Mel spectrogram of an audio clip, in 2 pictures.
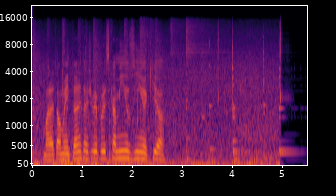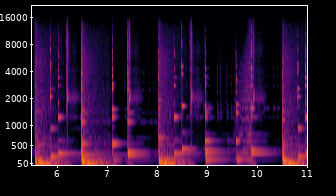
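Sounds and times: sea: 0:00.0 - 0:05.2
wind: 0:00.0 - 0:09.2
soft background music: 0:00.0 - 0:11.0.

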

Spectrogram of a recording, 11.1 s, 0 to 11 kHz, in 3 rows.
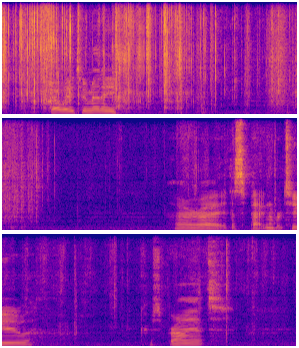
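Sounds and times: wrapper crinkling: 0:00.0 - 0:04.4.

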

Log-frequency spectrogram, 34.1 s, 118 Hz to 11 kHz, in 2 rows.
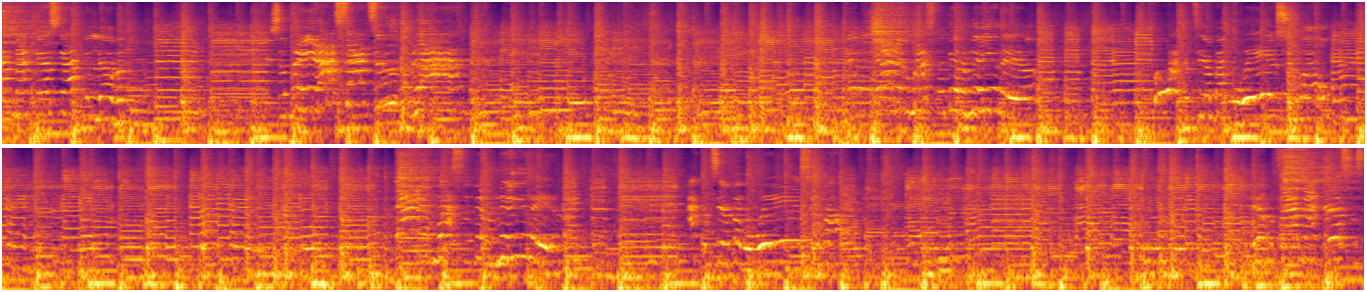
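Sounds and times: bass guitar: 0:00.0 - 0:34.0
drum beat: 0:00.0 - 0:34.0
electric guitar: 0:00.0 - 0:34.0.

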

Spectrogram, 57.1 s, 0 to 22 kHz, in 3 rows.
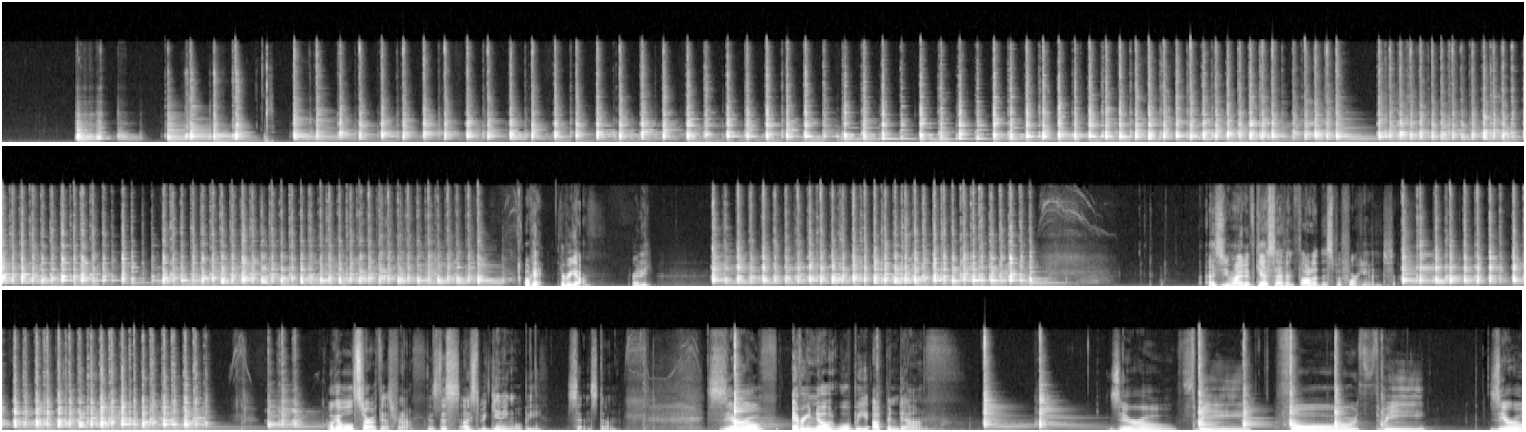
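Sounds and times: shamisen rapid plucked notes: 0:00.9 - 0:25.5, 0:27.9 - 0:32.5, 0:36.5 - 0:42.6, 0:47.0 - 0:48.5, 0:49.2 - 0:55.9.

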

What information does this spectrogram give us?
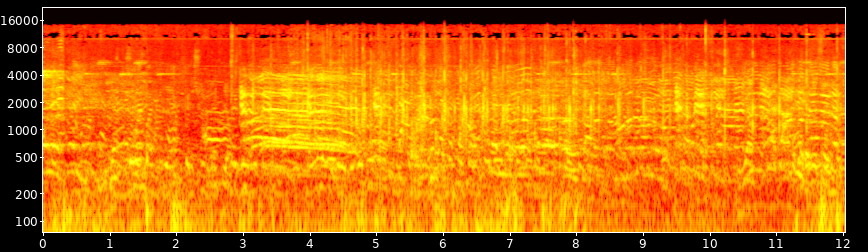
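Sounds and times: crowd calling out and chattering: 0:00.0 - 0:12.0.

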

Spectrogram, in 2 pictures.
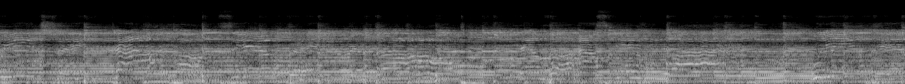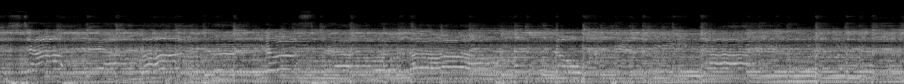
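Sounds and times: guitar playing: 0:00.0 - 0:18.0
woman singing: 0:00.0 - 0:18.0.

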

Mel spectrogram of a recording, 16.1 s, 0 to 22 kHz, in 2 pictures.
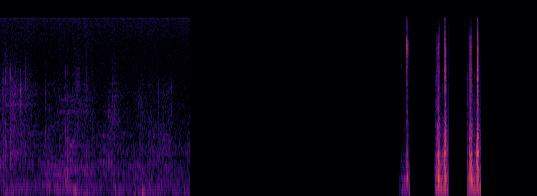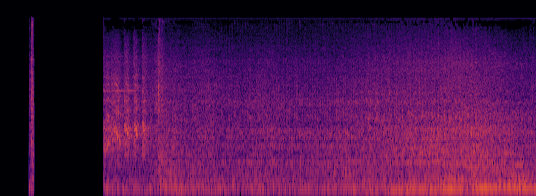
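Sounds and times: car engine cranking and running: 0:09.6 - 0:13.9.

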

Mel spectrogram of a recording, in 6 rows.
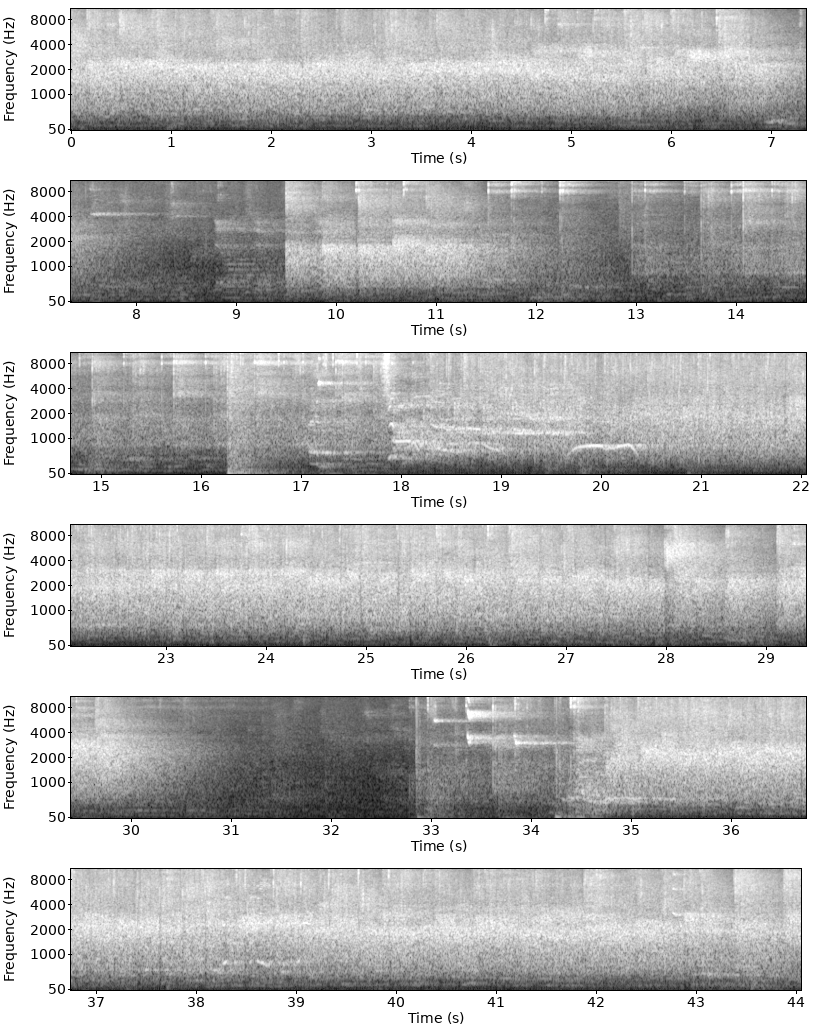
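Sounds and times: table tennis balls clicking: 0:11.5 - 0:17.8.

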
